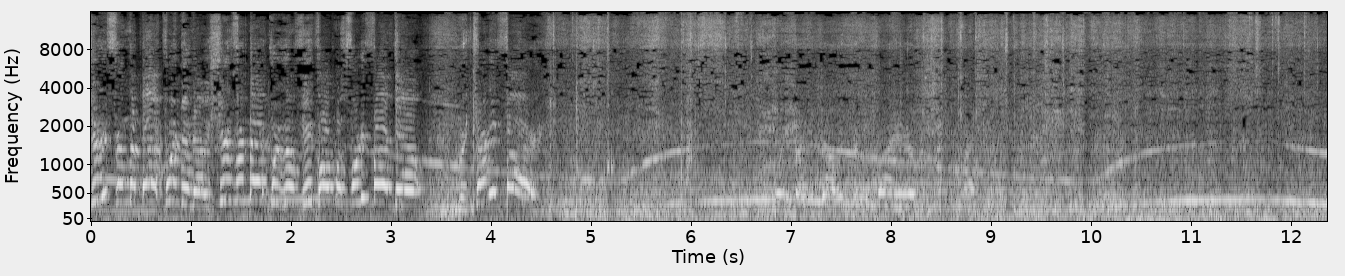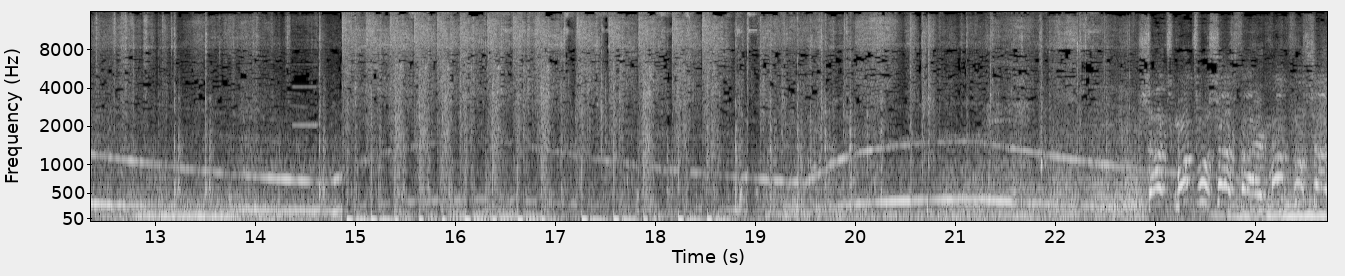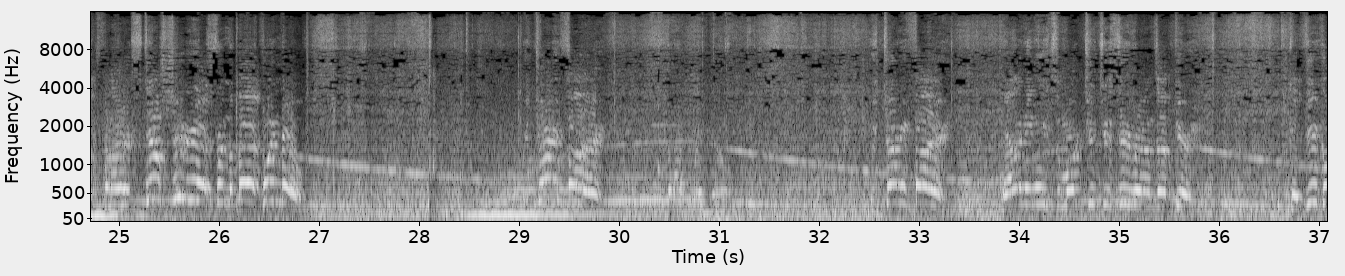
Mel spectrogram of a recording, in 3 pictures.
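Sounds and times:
police siren wailing: 0.0 - 37.0
road and engine noise: 0.0 - 37.0.

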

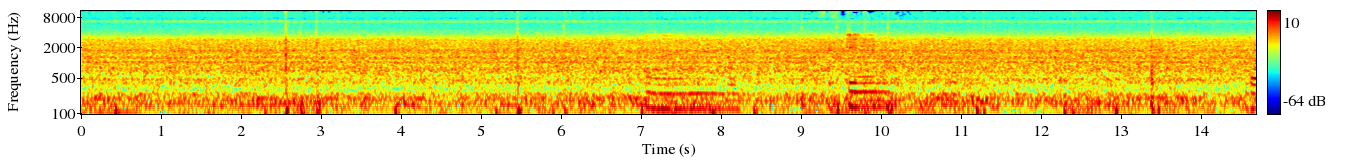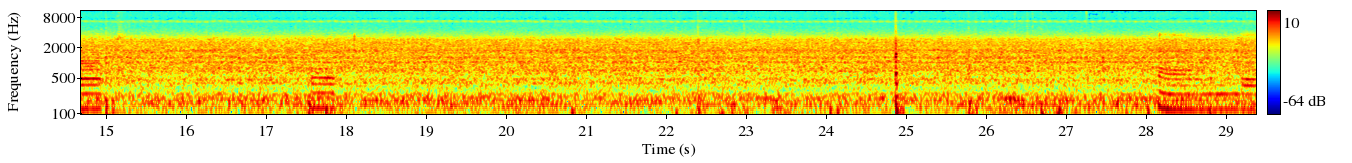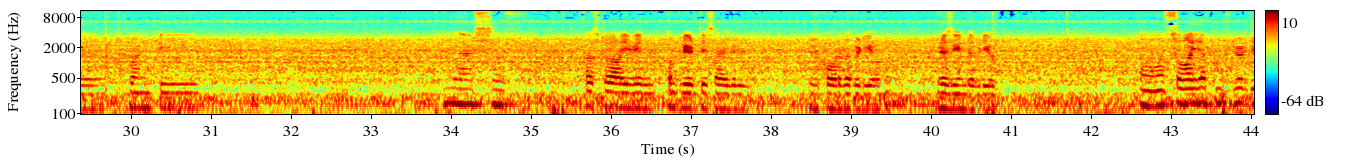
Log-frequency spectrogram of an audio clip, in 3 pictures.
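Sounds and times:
steady background noise: 0.0 - 44.0
keyboard clicks: 2.2 - 3.1.

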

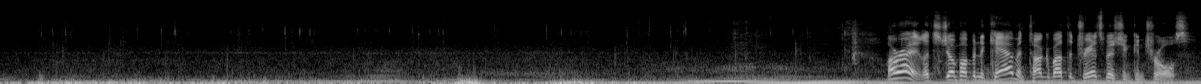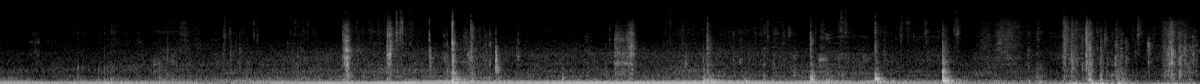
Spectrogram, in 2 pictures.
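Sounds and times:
steady low rumble: 0.0 - 24.0
footsteps climbing metal steps: 12.6 - 24.0.

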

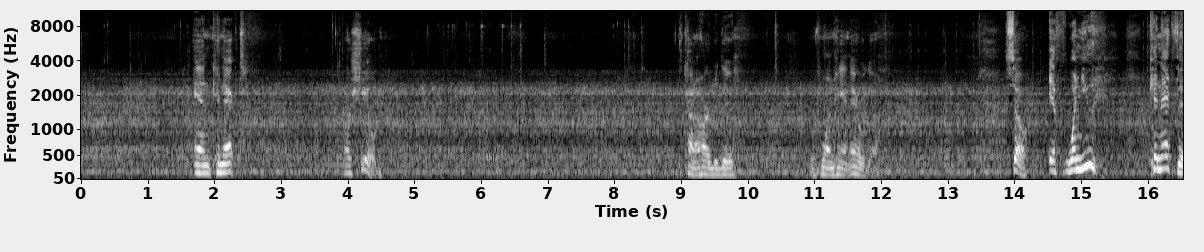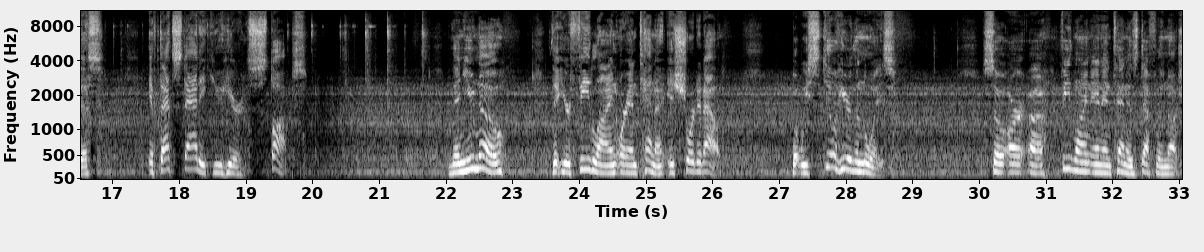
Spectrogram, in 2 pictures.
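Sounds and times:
radio static hiss: 0.0 - 20.0, 21.5 - 33.0.

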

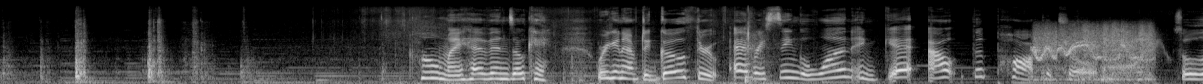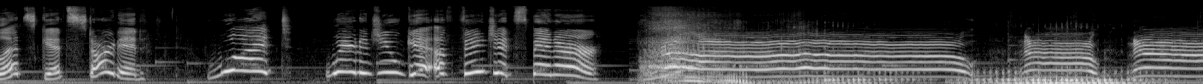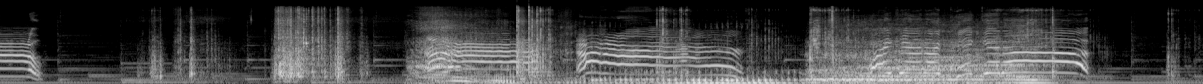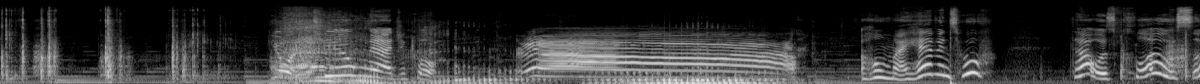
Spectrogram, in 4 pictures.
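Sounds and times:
background music: 0.0 - 48.0
person making dinosaur roars: 18.4 - 24.1, 28.1 - 34.8, 38.8 - 44.2
plastic pieces clacking: 25.5 - 27.8, 29.2 - 29.8.

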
